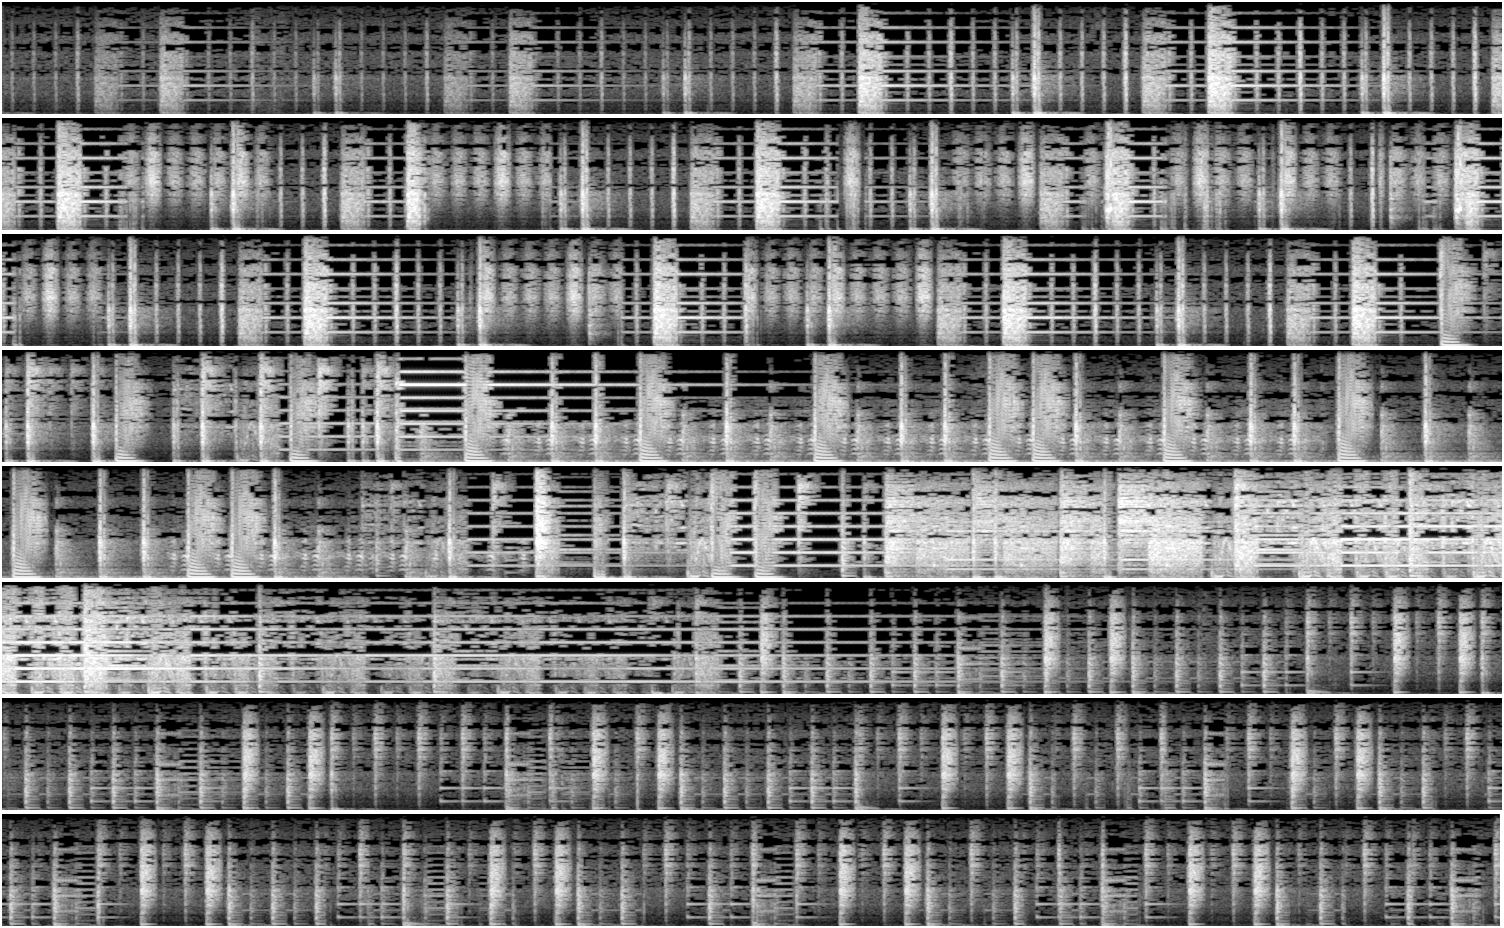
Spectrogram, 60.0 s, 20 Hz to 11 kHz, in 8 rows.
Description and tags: Yamaha DD 20 (Glitch 2
Some random samples I managed to pull off of my Yamaha DD-20. You can trim and slice them as you would like.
